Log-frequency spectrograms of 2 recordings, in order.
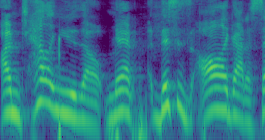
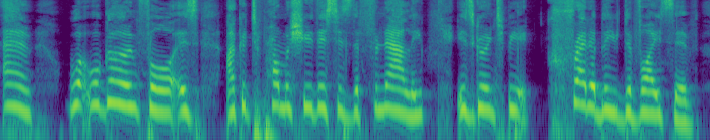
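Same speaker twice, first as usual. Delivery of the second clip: put-on slight English accent; 3 semitones higher, 4 dB louder than usual. Retelling what the actress said about the finale: Bella Ramsey English accent. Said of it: "with her little English accent".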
